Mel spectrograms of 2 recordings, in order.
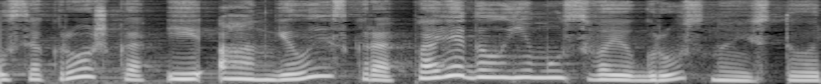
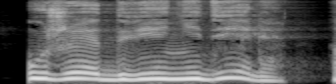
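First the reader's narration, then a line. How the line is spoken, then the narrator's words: Sighing. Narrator (Russian): вздохнул ангел Искра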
